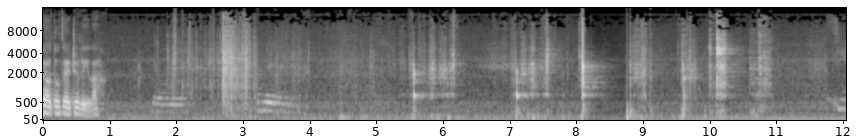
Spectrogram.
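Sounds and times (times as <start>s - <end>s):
knife cutting on wooden board: 5.3s - 6.3s, 6.9s - 8.2s.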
